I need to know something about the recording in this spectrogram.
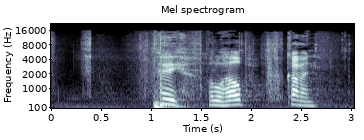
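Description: A young woman calls out, asking for help.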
